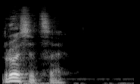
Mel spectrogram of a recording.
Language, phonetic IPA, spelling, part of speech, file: Russian, [ˈbrosʲɪt͡sə], броситься, verb, Ru-броситься.ogg
- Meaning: 1. to fling (oneself), to throw oneself on, to dash, to rush 2. to jump down 3. passive of бро́сить (brósitʹ)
